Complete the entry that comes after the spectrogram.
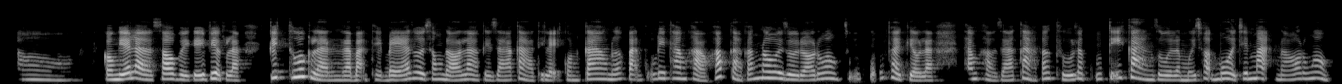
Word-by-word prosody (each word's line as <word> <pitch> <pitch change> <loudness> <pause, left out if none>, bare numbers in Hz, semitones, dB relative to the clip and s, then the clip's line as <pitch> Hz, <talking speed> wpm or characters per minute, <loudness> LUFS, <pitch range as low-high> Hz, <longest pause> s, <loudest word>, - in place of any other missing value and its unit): Ờ, 235 -1 -11 0.8
có 225 - +4
nghĩa 230 +3 +7
là 255 -6 +4
so 250 +3 +5
với 220 -4 0
cái 215 +1 +5
việc 270 -5 +5
là 195 -2 +2 0.3
kích 310 +1 +4
thước 350 +1 +5
là 215 -7 +3
là 200 +1 0
bạn 200 0 +1
thấy 215 -3 -8
bé 210 +4 +1
rồi 275 -1 +1
xong 240 0 -4
đó 200 -2 +2
là 230 0 0
cái 205 -3 -7
giá 200 0 -2
cả 195 -1 -1
thì 225 - -8
lại 200 -2 -2
còn 205 -1 -7
cao 245 0 +3
nữa. 240 +2 -3
Bạn 235 -2 +1
cũng 240 - -13
đi 275 +2 -1
tham 275 -2 +1
khảo 230 -8 +1
khắp 335 - +2
cả - - -1
các 240 +3 -2
nơi 295 -1 +3
rồi 230 -3 +1
đó, 205 0 +1
đúng 255 - -3
không? 275 -2 -2
Dũng - - -12
cũng - - -10
phải, 300 - +2
kiểu 215 -4 -2
là, 190 0 -1 0.3
tham 250 +1 -1
khảo 205 -4 -6
giá 195 +1 -3
cả 250 +4 -2
các 265 +2 -2
thứ 215 -1 0
là 265 - -2
cũng 250 +1 -9
kỹ 310 - -2
càng 270 -9 +2
rồi 215 -2 -2
là 205 - -3
mới 200 +1 -5
chọn 225 +2 -2
mua 265 - 0
ở 255 - +1
trên 265 0 -2
mạng 280 -1 +3
đó, 220 +3 -5
đúng 265 +1 -5
không? 275 -5 -3
235 Hz, 300 wpm, -22 LUFS, 210-265 Hz, 0.8 s, nghĩa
